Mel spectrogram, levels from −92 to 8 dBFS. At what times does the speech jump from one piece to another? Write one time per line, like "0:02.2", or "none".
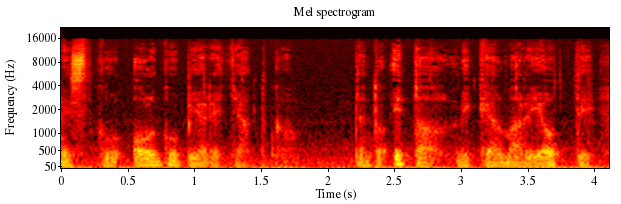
0:02.2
